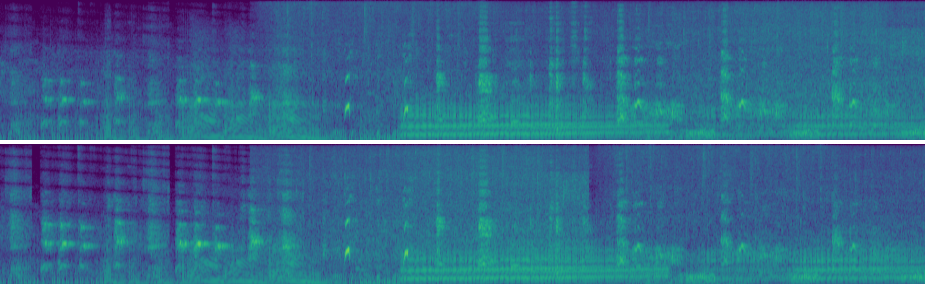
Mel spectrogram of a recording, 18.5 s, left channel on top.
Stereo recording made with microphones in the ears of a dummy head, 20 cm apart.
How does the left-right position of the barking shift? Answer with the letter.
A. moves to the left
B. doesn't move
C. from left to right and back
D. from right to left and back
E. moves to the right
A.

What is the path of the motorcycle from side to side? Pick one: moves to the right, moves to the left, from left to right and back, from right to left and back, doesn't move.
moves to the right.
